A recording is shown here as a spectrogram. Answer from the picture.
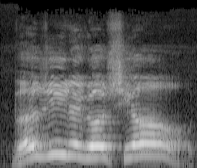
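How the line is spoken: Woman shouting. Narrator (French): crie une femme

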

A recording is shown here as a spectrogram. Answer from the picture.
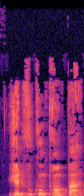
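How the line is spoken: Plain. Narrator (French): dit de Bracy

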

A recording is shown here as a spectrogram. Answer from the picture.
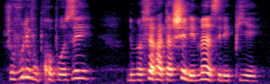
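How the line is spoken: Cold. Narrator (French): reprit froidement Jacques Collin

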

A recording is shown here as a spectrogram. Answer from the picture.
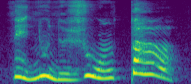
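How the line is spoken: Shouting. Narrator (French): cria Saccard

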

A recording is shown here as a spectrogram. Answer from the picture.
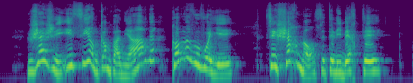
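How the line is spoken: Cheerful. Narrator (French): Elle dit gaiement

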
